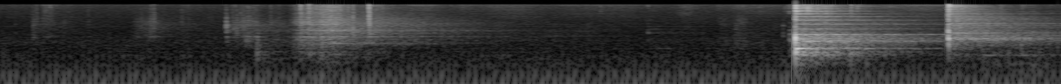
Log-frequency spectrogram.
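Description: A short scrape, then two sharp clinks of a spoon against a hard dish about four seconds in, the first ringing briefly.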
